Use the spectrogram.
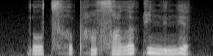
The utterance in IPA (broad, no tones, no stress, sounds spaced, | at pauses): ɾ o t͡sʰ ə pʰ ə̃ sˤ ɐ l ə k i nʲ o nʲ ɛ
